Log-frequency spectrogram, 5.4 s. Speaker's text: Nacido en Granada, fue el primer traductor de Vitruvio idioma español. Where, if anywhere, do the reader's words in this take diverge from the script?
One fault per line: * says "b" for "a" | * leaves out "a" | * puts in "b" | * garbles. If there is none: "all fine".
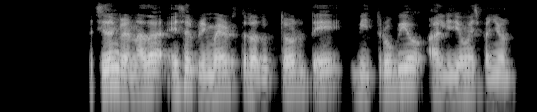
* says "es" for "fue"
* puts in "al"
